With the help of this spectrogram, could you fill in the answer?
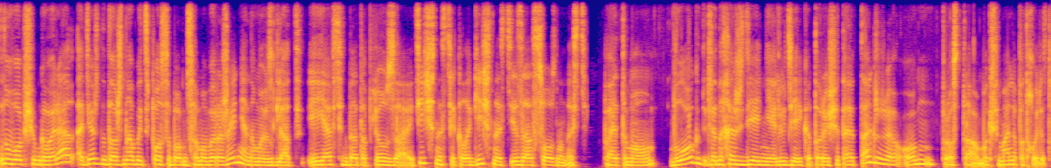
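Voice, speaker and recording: An unremarkable speaking voice from a woman, fairly low in pitch, with ordinary pitch variation, very even loudness, a moderate pace and hardly any pauses. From Estonia. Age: 30s. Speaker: stylist and blogger. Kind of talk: casual chat. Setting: video call.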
